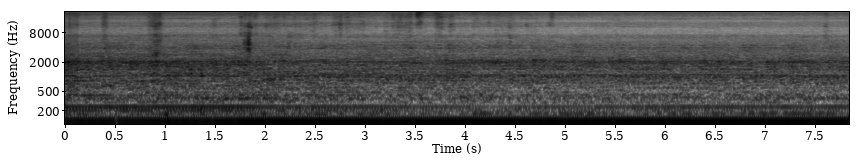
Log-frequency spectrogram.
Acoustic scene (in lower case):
kitchen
